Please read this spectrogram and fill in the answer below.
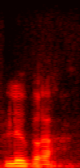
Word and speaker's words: Louvre: No me pronuncie la R porque acá no tenemos esto, Nicole. Le musée du Louvre. Así.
